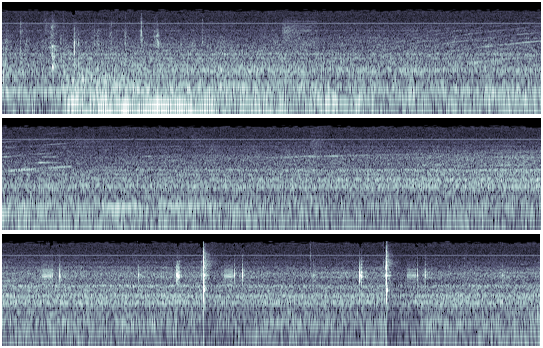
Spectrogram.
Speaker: sonido es el de un disco rígido roto tiene los cabezales trabajados tiene reparaciones todo generalmente este sonido le empieza a hacer cuando el disco rígido ya cumplió con su ciclo de vida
